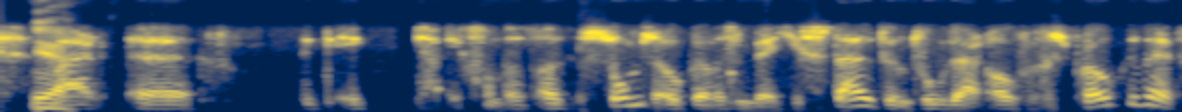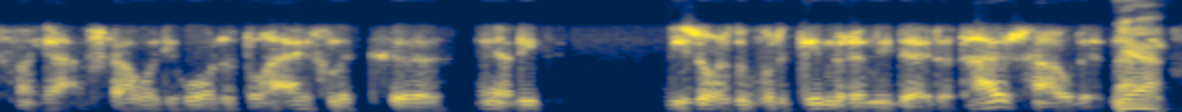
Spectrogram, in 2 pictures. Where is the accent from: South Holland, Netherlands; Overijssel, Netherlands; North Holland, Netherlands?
South Holland, Netherlands; Honselersdijk; ik kom oorspronkelijk uit het Westlandse dorp Honselersdijk.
